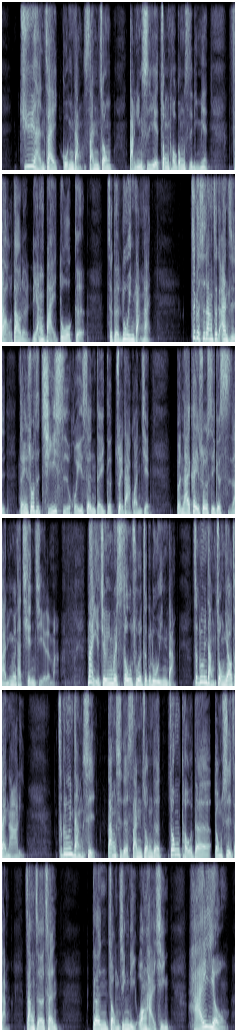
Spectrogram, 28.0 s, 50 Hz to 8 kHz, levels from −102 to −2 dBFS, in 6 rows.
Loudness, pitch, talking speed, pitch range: -20 LUFS, 160 Hz, 265 characters per minute, 130-200 Hz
